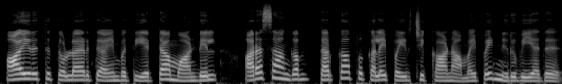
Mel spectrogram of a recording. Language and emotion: Tamil, neutral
